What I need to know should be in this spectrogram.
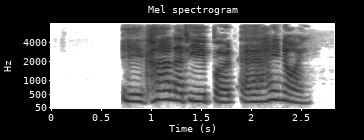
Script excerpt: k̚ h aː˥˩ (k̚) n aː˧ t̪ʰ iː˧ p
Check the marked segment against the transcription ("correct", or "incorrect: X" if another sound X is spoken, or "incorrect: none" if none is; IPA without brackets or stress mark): incorrect: none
